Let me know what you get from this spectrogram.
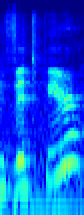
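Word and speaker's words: witbier: they have similar principles it's w-i-t-b-i-e-r so if it's pronounced kind of like german it'd be vit beer yeah that makes sense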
